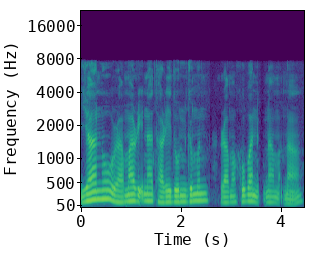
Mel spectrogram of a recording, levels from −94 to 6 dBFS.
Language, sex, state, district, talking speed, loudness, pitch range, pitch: Garo, male, Meghalaya, South Garo Hills, 105 wpm, -20 LUFS, 110-135 Hz, 120 Hz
